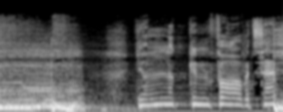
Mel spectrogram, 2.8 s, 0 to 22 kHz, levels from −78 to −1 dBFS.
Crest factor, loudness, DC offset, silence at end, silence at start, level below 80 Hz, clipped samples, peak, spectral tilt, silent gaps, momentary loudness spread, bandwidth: 14 dB; -16 LUFS; 0.7%; 0 s; 0 s; -24 dBFS; under 0.1%; 0 dBFS; -4.5 dB/octave; none; 13 LU; 14 kHz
